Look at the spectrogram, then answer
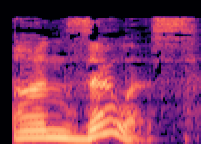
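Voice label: "unzealous", English, British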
